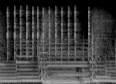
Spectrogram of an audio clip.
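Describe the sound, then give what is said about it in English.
A ratcheting wrench clicks rapidly in a steady, even rhythm for about a second, loud, layered over a sustained tonal hum that shifts pitch partway through. “Wrench.”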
